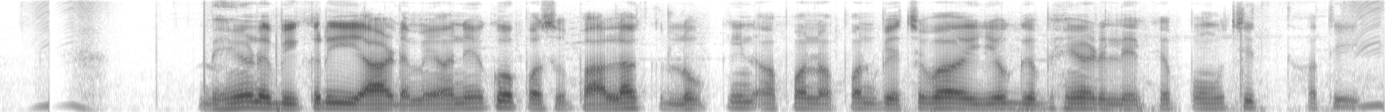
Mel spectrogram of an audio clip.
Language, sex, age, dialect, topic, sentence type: Maithili, male, 18-24, Southern/Standard, agriculture, statement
